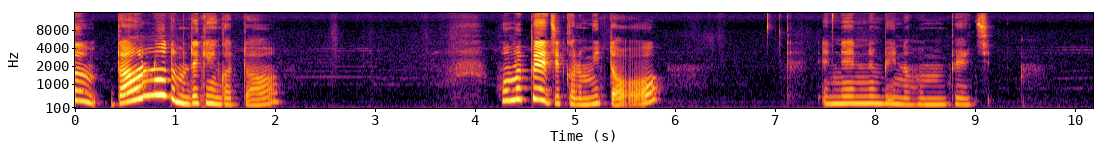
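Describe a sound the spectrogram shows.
A young woman speaks softly and playfully close to a microphone, in short bursts.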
